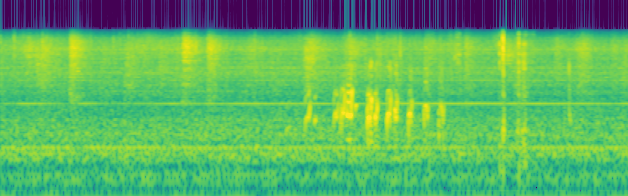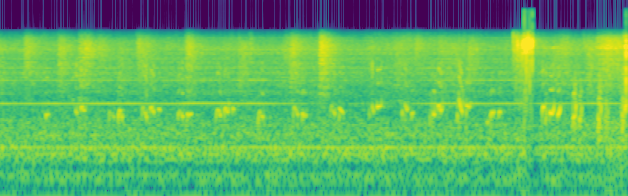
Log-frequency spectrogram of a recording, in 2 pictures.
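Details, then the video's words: A hairless guinea pig gives soft, quick squeaks and chattering clicks over a faint steady hum. "Guinea Pig makes cute noises"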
